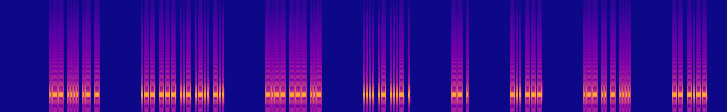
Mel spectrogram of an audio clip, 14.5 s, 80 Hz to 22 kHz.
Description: Morse code, heard as a keyed tone, about 37 wpm, 700 Hz. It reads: WHAT WOULD YOU HAVE ME DO WITH MY
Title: 4x Word-Spacing - Sentences from Top 300 Words - 40wpm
